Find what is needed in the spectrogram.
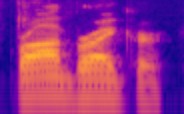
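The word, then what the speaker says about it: Bron Breakker: Should have been Braun Breaker versus Gunther, or however you say his name. It's Braun Breaker.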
